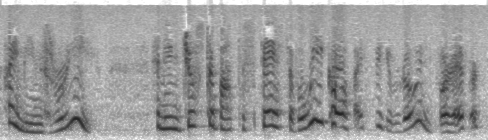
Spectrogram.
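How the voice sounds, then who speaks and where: A woman's voice: high voice, sing-song, normal speed, slightly rough, full character voice. An actress playing a worried, stubborn boarding-house landlady in a 1970s radio drama, speaking in a hesitant, earnest way. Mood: fretful. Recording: muffled, lo-fi old radio recording.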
